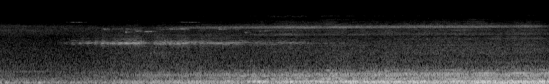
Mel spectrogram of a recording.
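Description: An electric train motor whines, rising as the train pulls away.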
